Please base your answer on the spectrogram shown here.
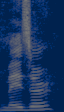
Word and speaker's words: Mazur: outside of hello everybody my name is mazur rhymes with laser i am the leader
